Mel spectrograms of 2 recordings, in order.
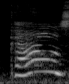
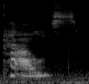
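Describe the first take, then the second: First: "Cows," burst out much higher and louder; excited. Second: Said in the usual way. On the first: Acted. Frog dazzling the fish with wonders: excited cry. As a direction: announce "Cows," like a marvel.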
